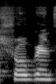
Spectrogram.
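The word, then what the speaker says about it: Sjögren: always have a hard time saying it but shogren as well those are a couple of autoimmune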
